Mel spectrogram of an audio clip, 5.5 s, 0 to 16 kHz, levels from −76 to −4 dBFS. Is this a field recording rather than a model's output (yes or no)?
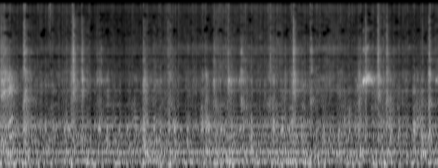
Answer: no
